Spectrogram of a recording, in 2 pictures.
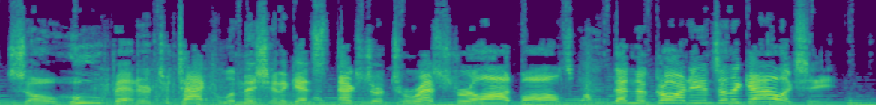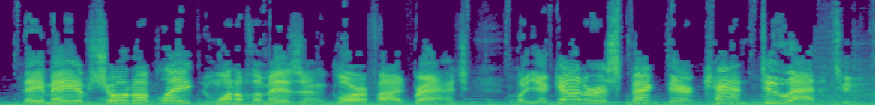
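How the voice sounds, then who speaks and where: A man playing a blustery, excitable newsman in a cartoon video game, bombastic and sarcastic in his commentary. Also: high-pitched, brisk, faint music behind, full character voice, low-quality recording. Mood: sardonic, excited. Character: blustery, excitable male newsman ranting on a live stream. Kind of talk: theatrical news commentary, cartoon game acting.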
